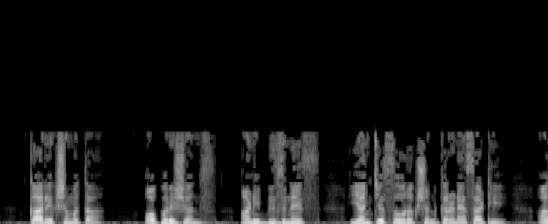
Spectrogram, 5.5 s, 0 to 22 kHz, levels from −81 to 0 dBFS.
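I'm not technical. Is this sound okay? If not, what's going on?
No, not quite. The speech sounds dull and clearly smeared from start to finish, with a watery, fizzy edge on hissy sounds like s and sh. Nothing comes through above about 9 kHz, so the crisp top end is missing. That's most likely AAC compression squeezed too hard: the encoder throws away the high end and leaves gaps in the detail, so the whole clip sounds flat and warbly.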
